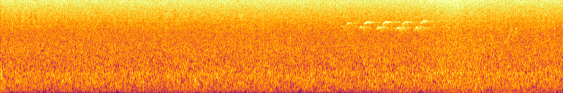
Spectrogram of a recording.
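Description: River water flowing steadily over a shallow, rocky riffle.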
